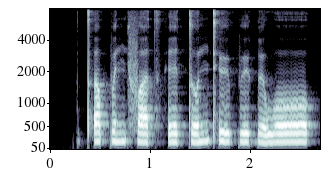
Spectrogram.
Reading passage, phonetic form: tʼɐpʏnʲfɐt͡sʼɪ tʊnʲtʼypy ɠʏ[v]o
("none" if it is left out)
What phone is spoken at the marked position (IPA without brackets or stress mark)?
w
